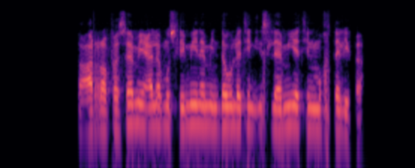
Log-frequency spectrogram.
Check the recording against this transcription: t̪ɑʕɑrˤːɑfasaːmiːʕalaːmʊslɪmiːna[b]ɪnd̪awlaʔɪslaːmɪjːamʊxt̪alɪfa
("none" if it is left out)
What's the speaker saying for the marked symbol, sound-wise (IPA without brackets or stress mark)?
m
